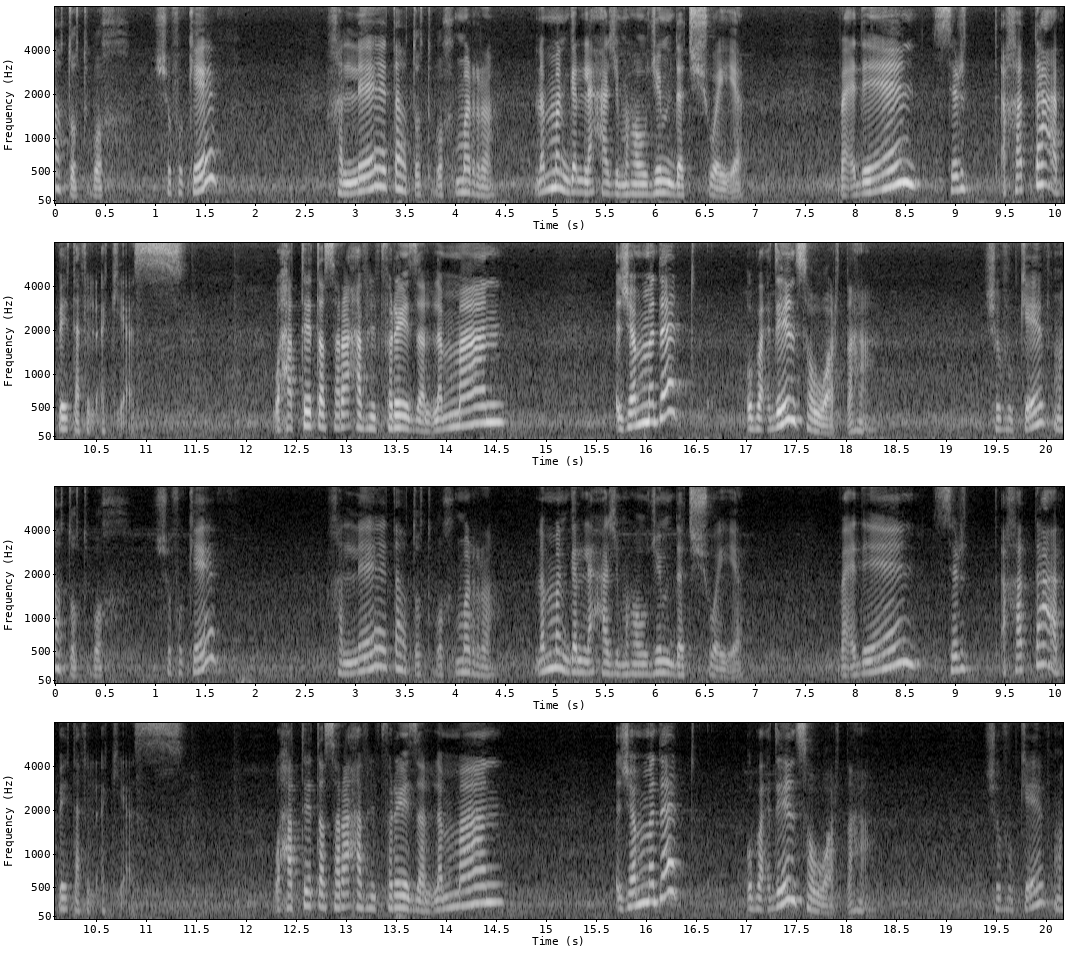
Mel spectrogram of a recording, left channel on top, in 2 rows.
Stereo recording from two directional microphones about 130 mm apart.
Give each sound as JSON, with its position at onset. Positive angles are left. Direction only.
{"t": 0.0, "sound": "speech", "side_deg": 20}
{"t": 2.7, "sound": "speech", "side_deg": 25}
{"t": 15.7, "sound": "speech", "side_deg": 20}
{"t": 19.4, "sound": "speech", "side_deg": 20}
